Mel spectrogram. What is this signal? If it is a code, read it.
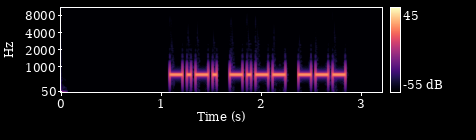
Morse code, heard as a keyed tone, about 28 wpm, 700 Hz. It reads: CYO
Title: USA Call Sign Postfixes - 3 Letters 28wpm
